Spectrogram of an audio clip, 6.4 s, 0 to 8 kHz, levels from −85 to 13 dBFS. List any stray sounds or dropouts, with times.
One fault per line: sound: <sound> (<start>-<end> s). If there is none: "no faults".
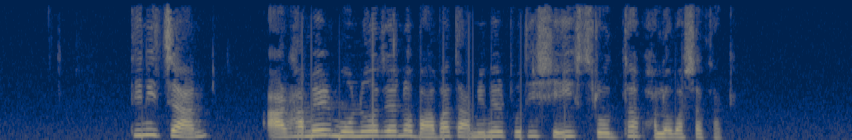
no faults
